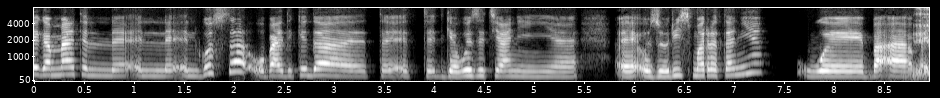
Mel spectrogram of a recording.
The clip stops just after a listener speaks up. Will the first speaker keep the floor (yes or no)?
no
